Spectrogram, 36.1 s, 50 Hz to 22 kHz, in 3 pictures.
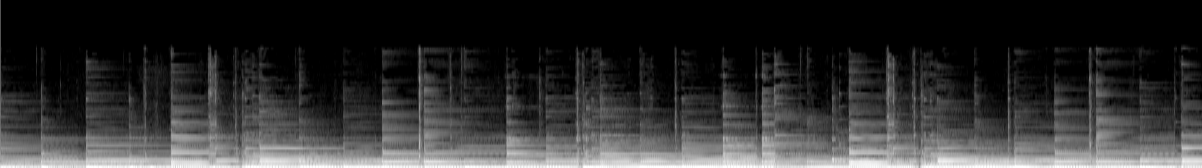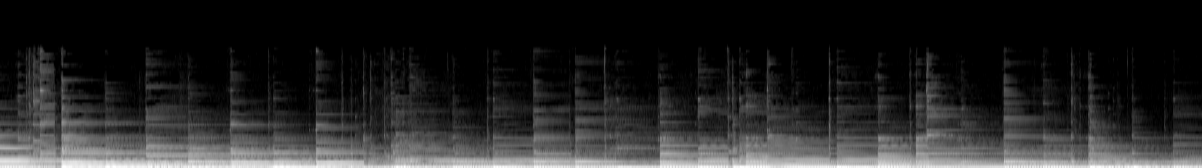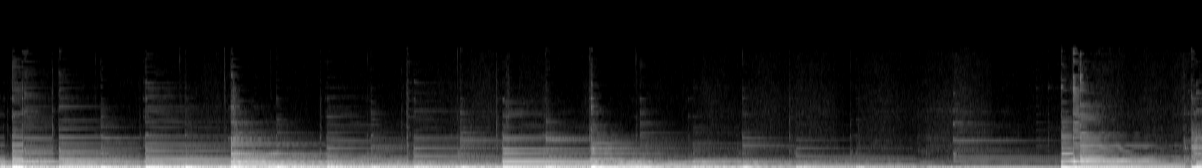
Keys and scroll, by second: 1.0 Return, 9.2 Return, 10.9 super+m, 30.4 b, 31.5 ], 33.9 3.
